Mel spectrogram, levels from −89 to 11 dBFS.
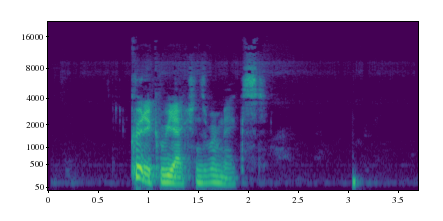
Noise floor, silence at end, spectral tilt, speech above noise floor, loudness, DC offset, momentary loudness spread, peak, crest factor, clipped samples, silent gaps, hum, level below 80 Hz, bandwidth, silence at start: -68 dBFS; 0.65 s; -5 dB/octave; 51 dB; -18 LUFS; under 0.1%; 22 LU; 0 dBFS; 20 dB; under 0.1%; none; none; -62 dBFS; 14.5 kHz; 0.85 s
